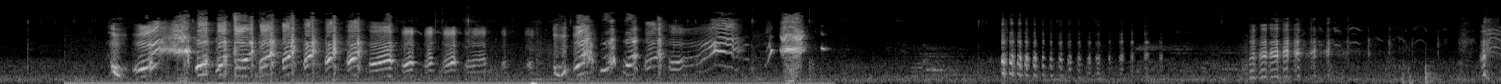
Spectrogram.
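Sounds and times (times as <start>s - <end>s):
high-pitched laughter: 1.1s - 8.3s, 10.0s - 11.8s, 12.4s - 15.0s.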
